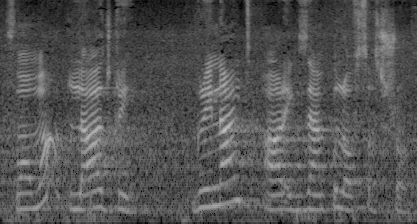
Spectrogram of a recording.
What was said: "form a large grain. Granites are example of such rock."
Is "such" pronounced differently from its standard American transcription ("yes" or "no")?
yes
